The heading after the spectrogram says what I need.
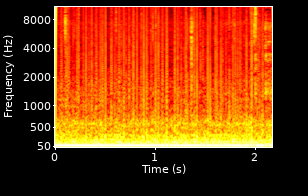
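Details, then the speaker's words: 2018 F-150 4WD 5.0 Coyote: loud, steady low roar while driving, like a bad wheel bearing, from a failing integrated wheel end (IWE); wheel bearings were earlier replaced wrongly for the same noise; left CV axle inner boot also busted. "sounds just like a bad wheel bearing and when I first got the truck I had that same issue and I thought it was the wheel bearings"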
